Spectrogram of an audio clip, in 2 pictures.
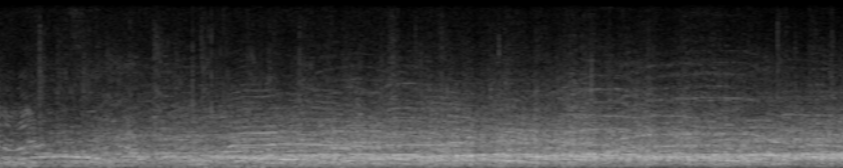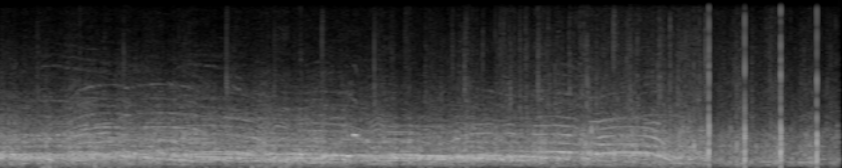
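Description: Men shout and call out loudly outdoors.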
